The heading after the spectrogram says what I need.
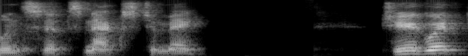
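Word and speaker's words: Dia duit: Giagwit, she says, phonetically, G-a-gwitch, translated from Irish Gaelic, God be with you.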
